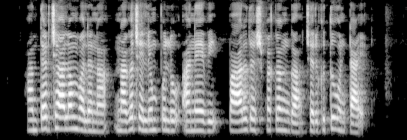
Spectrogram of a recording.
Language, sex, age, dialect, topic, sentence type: Telugu, female, 18-24, Utterandhra, banking, statement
